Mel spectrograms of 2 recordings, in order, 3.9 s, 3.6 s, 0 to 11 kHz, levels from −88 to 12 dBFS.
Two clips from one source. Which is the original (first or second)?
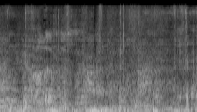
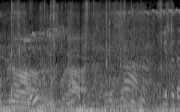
second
